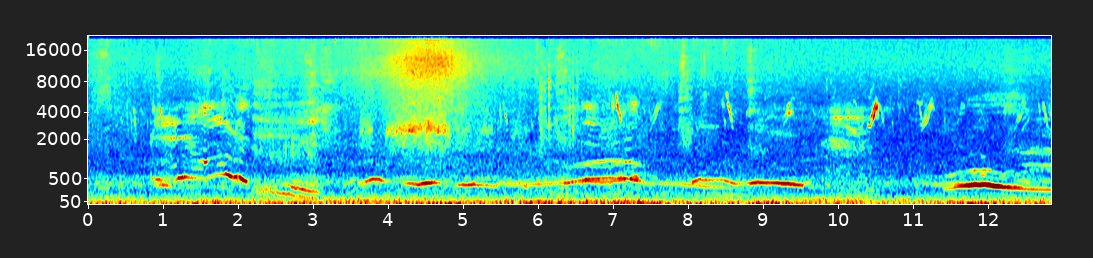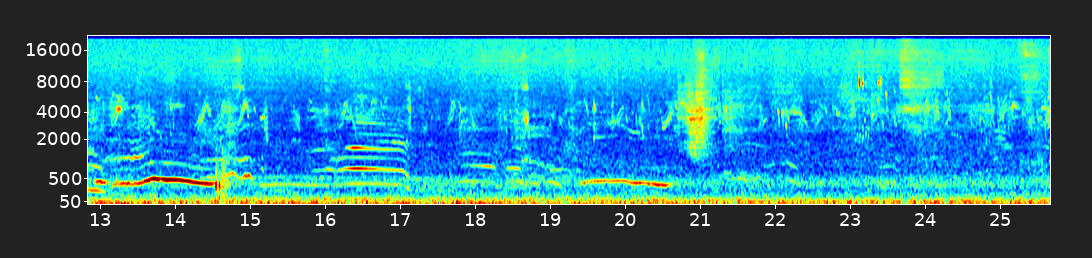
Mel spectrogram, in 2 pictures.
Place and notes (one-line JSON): {"title": "Unnamed Road, Louth, UK - grey seals soundscape ...", "date": "2019-12-03 10:08:00", "description": "grey seals soundscape ... generally females and pups ... bird calls ... pied wagtail ... starling ... chaffinch ... pipit ... robin ... redshank ... crow ... skylark ... curlew ... all sorts of background noise ...", "latitude": "53.48", "longitude": "0.15", "altitude": "1", "timezone": "Europe/London"}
